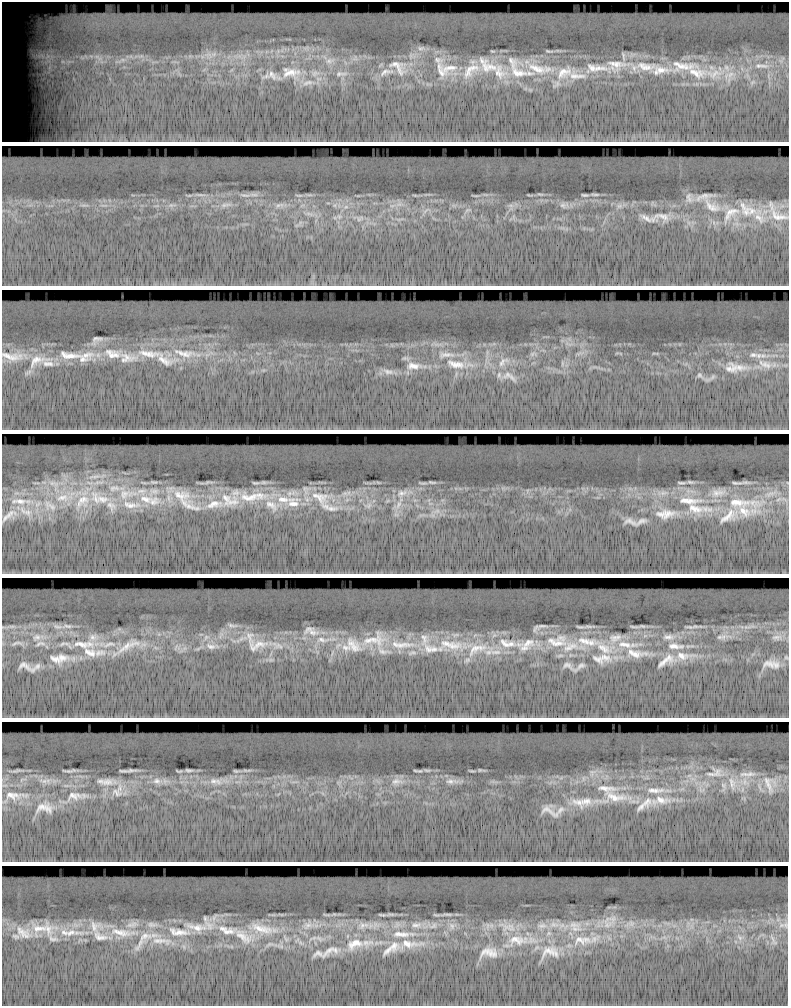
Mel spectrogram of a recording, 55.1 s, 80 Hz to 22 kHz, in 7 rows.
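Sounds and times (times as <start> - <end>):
birds chirping and twittering: 0.2 - 55.0
steady low rumble: 8.1 - 15.0.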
